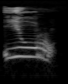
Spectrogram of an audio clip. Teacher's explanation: Huruf ra itu mati, huruf sebelumnya baris depan kena baca tafkhim, tebal. Yur, naikkan lidah ke atas.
